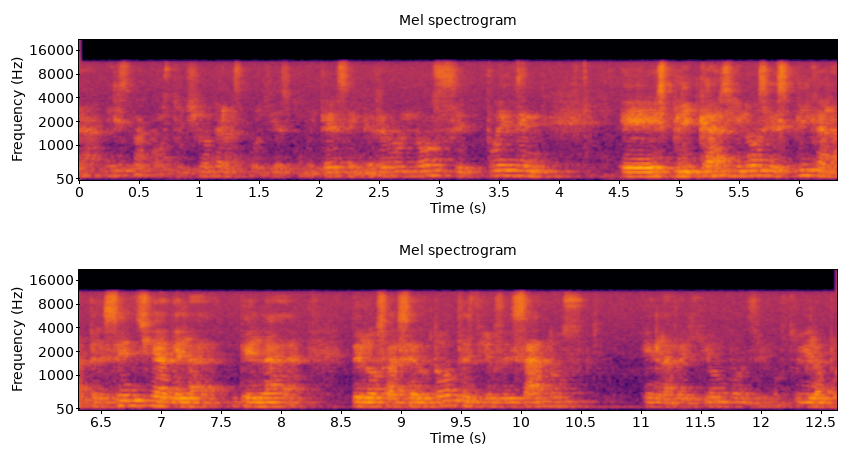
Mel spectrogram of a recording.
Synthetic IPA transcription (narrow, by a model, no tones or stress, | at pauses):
la̰mizmako̞nst̪ɾuksjo̞nd̪elaspolisiaskomunit̪alesḛŋɡereɾono̞sepwe̞ðen | eːksplikaɾsino̞seːksplikalapɾese̞nsjaðelaðela | ðelo̞sːase̞ɾðo̞t̪ezd̪jo̞sesano̞s | enlarexjo̞nd̪o̞nd̪esekonst̪ɾujelap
